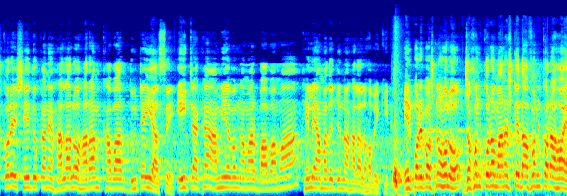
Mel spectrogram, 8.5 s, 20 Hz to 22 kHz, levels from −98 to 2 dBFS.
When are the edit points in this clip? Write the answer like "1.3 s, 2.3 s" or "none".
2.5 s, 4.5 s, 5.8 s, 6.9 s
